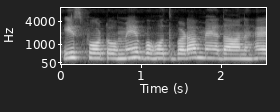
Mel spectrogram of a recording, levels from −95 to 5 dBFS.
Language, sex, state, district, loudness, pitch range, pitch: Hindi, female, Uttar Pradesh, Shamli, -14 LUFS, 215-235 Hz, 225 Hz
